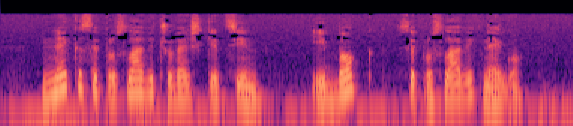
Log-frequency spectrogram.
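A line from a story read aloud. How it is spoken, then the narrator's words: Tender, loving. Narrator (Bulgarian): Поглеждайки към учениците си с божествена любов и с най-нежно съчувствие, Христос каза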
